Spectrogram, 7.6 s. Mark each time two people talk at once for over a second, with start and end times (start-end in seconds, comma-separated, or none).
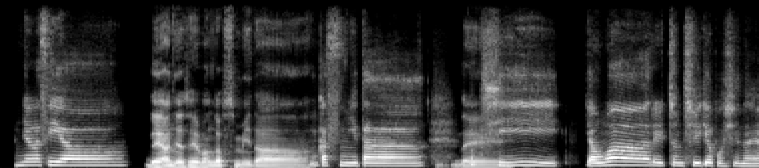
none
